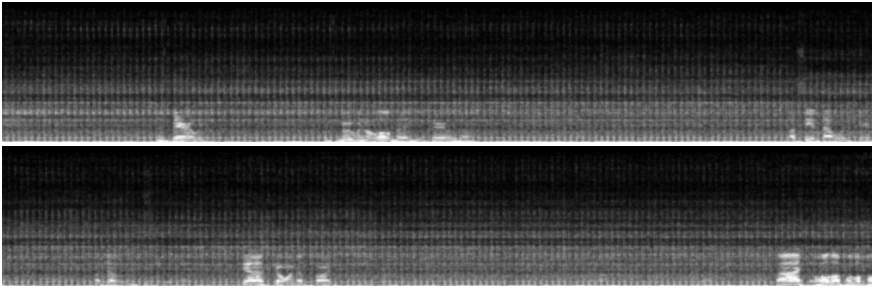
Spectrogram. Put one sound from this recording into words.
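A dirt bike engine idles steadily.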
